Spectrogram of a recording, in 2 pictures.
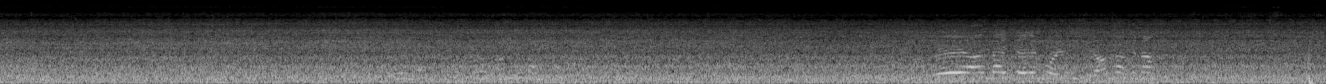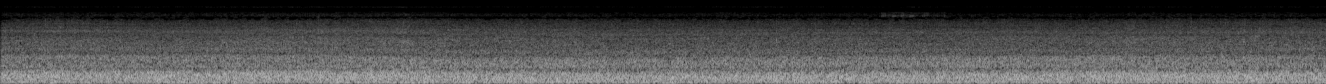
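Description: Steady rush of fast-flowing river water, with a person's voice heard briefly about ten seconds in.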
